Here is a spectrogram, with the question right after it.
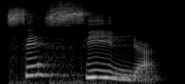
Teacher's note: O si, ali do meio, é a minha sílaba mais forte. Então, eu tenho uma paroxítona.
